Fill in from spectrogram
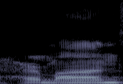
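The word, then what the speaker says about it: Germán: Yeah, Herman, spelled like you would spell German.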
